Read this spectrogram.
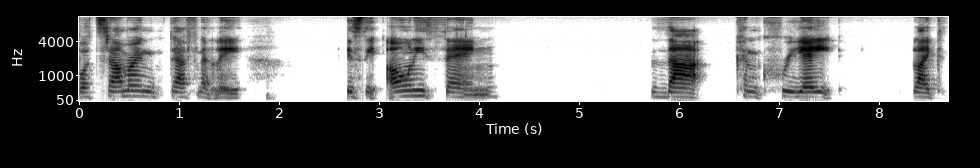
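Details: Adult woman who has stuttered since age five, speaking in a real conversation; stuttering.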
